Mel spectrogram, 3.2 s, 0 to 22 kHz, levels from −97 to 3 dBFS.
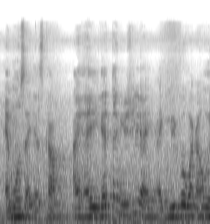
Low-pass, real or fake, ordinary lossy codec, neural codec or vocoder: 14.4 kHz; fake; none; vocoder, 44.1 kHz, 128 mel bands every 256 samples, BigVGAN v2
